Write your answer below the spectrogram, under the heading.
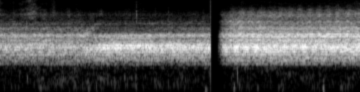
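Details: Wild cicadas being hunted, calling as a loud, steady, high-pitched shrill buzz that fills the air; the droning cuts out for a split second midway, then resumes at full strength.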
